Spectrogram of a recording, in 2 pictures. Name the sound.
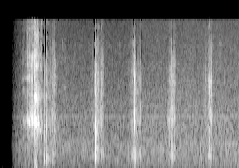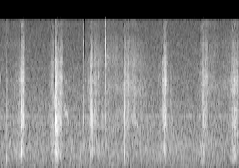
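people chewing food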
